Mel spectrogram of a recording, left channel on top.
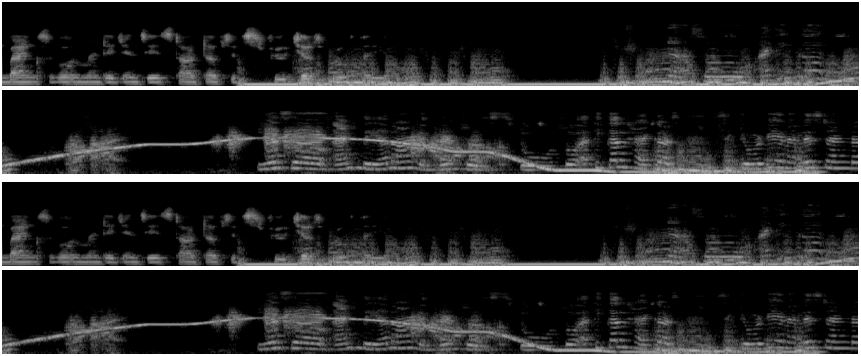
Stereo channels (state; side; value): quieter; right; 3.6 dB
